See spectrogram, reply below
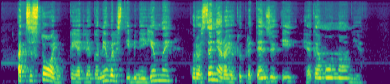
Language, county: Lithuanian, Klaipėda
